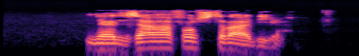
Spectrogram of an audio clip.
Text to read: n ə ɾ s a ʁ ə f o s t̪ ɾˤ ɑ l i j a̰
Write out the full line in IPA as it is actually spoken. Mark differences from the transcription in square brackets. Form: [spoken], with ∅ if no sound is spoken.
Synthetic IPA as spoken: n ə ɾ [z] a ʁ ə f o s t̪ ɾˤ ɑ l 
